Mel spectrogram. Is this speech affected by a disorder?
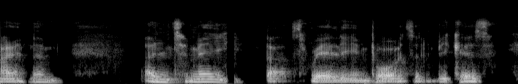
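Yes: cerebral palsy; intrathecal baclofen pump.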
